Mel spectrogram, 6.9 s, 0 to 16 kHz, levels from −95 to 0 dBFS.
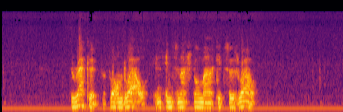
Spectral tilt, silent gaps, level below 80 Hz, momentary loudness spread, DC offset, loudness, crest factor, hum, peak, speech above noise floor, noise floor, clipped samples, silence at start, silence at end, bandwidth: -8.5 dB/octave; none; -38 dBFS; 7 LU; under 0.1%; -13 LUFS; 14 dB; none; -2 dBFS; 25 dB; -37 dBFS; under 0.1%; 0.1 s; 0.4 s; 11.5 kHz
